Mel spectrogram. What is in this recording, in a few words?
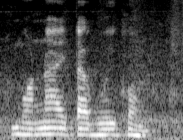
"mona etaboikom", Andamanese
